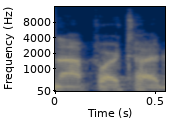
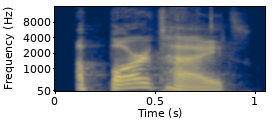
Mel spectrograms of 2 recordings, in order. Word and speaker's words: apartheid: uh nonprofit agrees that uh Israel is an apartheid regime again apartheid not AAR reime apartheid okay hell bro you can't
